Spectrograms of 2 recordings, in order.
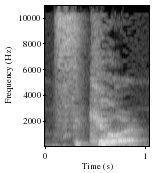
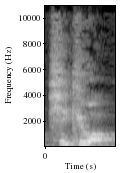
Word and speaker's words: secure: 절대로 secure 이렇게 발음을 하지 말고 그 S 발음의 특징 중에 하나가 우리나라에서는 시옷 발음이 이런 발음이 있으면 그냥 시 이렇게 읽는단 말이에요.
